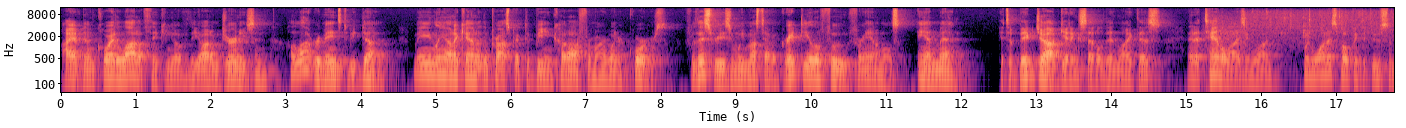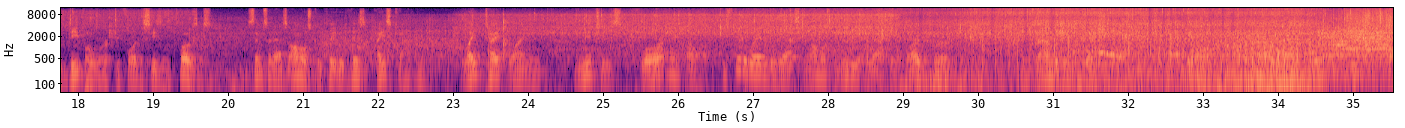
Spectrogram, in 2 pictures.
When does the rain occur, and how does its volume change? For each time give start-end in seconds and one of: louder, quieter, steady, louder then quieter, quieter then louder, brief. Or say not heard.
15.2-35.4 louder.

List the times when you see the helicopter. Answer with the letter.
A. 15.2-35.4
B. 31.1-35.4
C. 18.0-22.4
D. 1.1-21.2
B.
